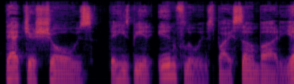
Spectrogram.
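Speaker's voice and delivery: slow, low, pointed hinting; retold insinuation. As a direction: act out a knowing hint, dragging it out. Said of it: "And this is what I said".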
